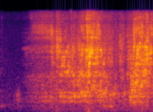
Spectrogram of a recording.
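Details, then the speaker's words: Bosch on-demand tankless water heater, reassembled after sediment cleaning, water just turned on: a harsh hissing rush of surging water, far louder than normal; a seal or fitting problem is likely. "and it sounds like I got a big problem wow I got the O-ring in properly"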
